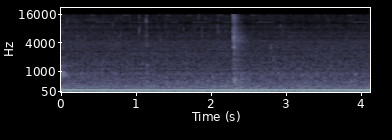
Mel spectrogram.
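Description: Steady low hum of running aquarium equipment, with one light click a little past two seconds in.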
